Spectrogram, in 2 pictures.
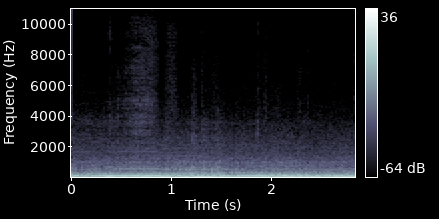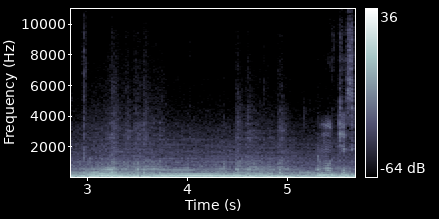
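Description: Mercedes A45 AMG revving hard while driving, a close loud engine roar with rising and falling pitch sweeps and crackles, someone talking over it.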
